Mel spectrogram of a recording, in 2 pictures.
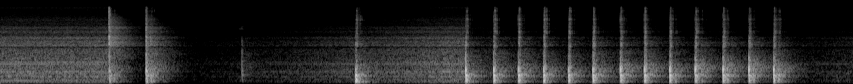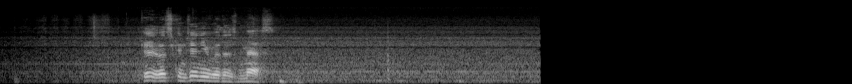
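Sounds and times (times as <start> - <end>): hammer tapping wooden plugs: 4.7 - 8.0.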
